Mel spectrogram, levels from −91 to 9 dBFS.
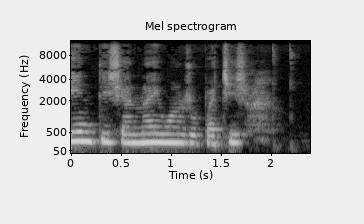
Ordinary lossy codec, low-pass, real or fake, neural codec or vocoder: Opus, 64 kbps; 10.8 kHz; real; none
